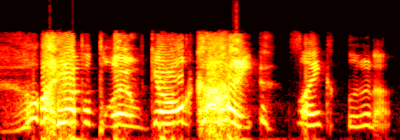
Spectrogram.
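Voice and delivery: high, loud relieved cry; Applejack's high, loud relief. A narrator's reading. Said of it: "she raced over".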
